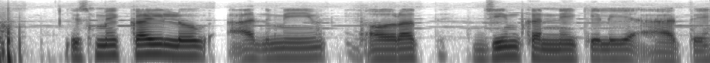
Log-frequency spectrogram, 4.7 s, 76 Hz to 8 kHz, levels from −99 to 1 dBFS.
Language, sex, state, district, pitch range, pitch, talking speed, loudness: Hindi, male, Bihar, Kaimur, 105-130 Hz, 115 Hz, 125 wpm, -21 LUFS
